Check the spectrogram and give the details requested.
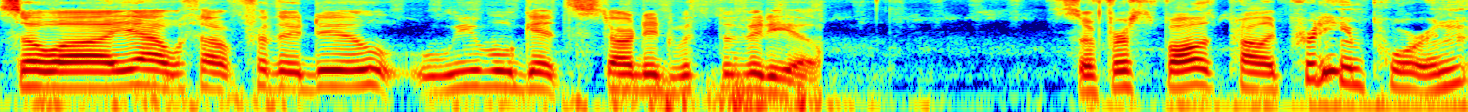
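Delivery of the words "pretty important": fast delivery, voice breaking and cracking. Youtuber starting to explain his game in the video, voice cracking. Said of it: "excuse me, voice crack".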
